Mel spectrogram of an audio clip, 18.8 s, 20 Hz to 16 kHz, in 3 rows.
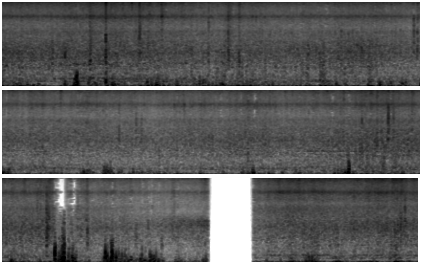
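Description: Strong wind of around 30 knots buffeting the microphone aboard a small sailboat in rough seas, a low, gusting rush with the sea beneath it. It surges in a strong gust shortly before the end, then cuts out completely for about half a second.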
